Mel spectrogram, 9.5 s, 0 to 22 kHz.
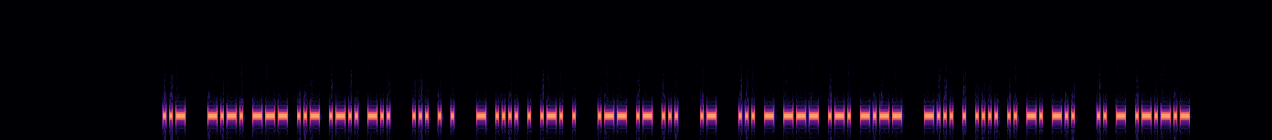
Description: Morse code, heard as a keyed tone, about 52 wpm, 700 Hz. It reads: U COULD SEE THERE WAS A STORY BEHIND IT.
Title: Sentences from Top 500 Words and Abbreviations 50wpm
